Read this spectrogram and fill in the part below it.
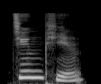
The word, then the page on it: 精品: jīng pǐn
